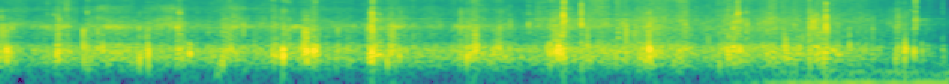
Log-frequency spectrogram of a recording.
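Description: A metal, length-adjustable walking pole taps on a hiking trail, its many sharp, light clicks mixed with crunching footsteps in hiking boots, all fairly faint and steady in rhythm.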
